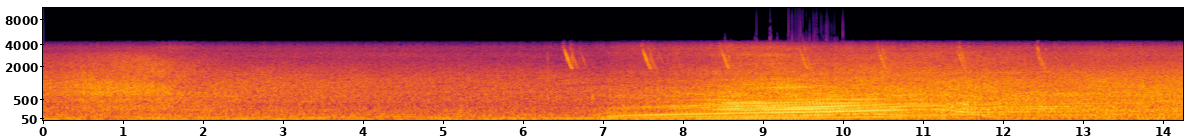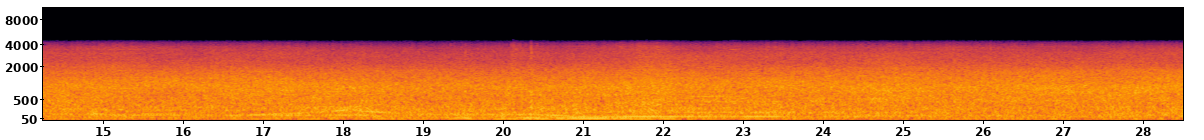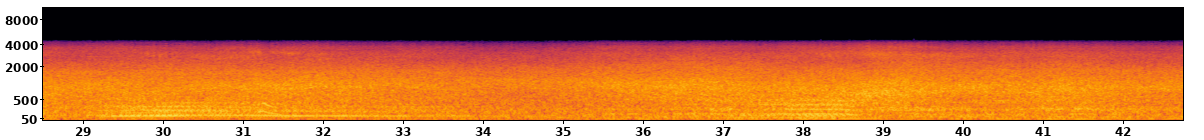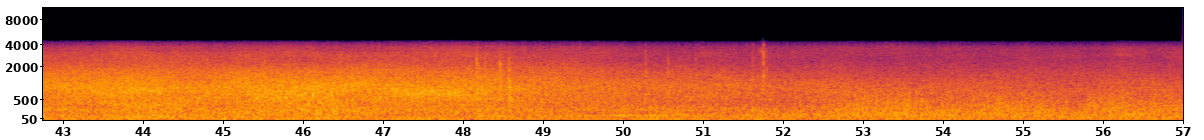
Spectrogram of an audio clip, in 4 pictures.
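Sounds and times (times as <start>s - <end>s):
traffic noise: 0.0s - 57.0s
car engine accelerating past: 6.9s - 14.7s, 29.0s - 33.4s.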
